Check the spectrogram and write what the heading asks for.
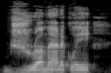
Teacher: Dramatically is an adverb. Remember the D and the R together in English or American English sound more like a J and an R.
